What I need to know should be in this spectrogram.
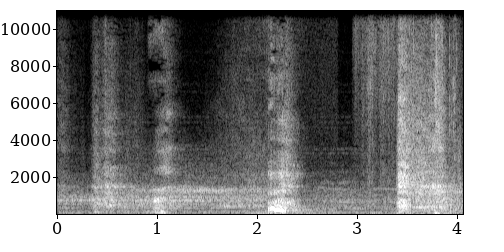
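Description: A man groans in pain.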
